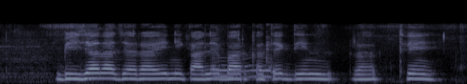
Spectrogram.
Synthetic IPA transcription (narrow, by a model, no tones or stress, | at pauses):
bid͡ʒanad͡ʒəɾainɪkaːlebaɾkət̪ek̚d̪inɾəɦ̪ʰẽ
